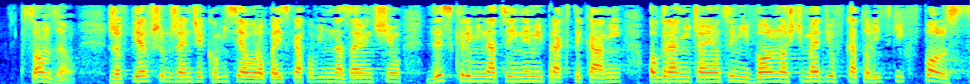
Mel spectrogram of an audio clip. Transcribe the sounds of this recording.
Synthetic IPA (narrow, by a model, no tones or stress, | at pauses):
sɔnd̪zɛ̰ʐɛfpʲjɛɾfʂɘmʐɛɲd͡ʑɛkɔmʲisʲjaɛwɾɔpɛjskapɔvʲinːazajɔɲt͡ɕɕɛd̪ɘskɾɘmʲinat̪sɘjnɘmʲipɾakt̪ɘkamʲiɔɡɾaɲit͡ʂajɔnt̪sɘmʲivɔlnɔɕt͡ɕmɛd̪ʲjufkat̪ɔlʲit̪skʲixfpɔlst̪sɛ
